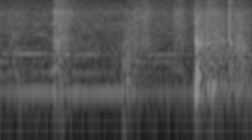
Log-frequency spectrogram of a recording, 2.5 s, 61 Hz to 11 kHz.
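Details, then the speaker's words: Mercedes 300CE unused for over 5 years, no-start diagnosis: fuel pump relay jumped with a wire and throttle plate pushed slightly; fuel pump runs with a steady mid-pitched hum and light clicks, normal fuel pump operation. "alright let's test it out fuel pumps running"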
